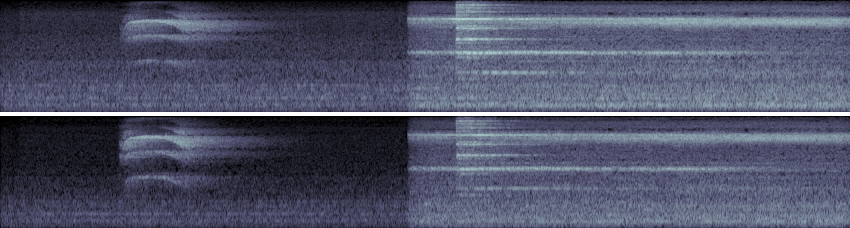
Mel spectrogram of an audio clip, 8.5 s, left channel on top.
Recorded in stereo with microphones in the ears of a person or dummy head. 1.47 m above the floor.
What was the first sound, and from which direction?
A bird, 35° right (ahead or behind).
